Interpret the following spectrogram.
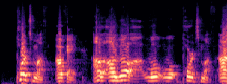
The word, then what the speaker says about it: Portsmouth: okay, it is Portsmouth. All right. It's just Portsmouth. Okay, I'll go Portsmouth.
